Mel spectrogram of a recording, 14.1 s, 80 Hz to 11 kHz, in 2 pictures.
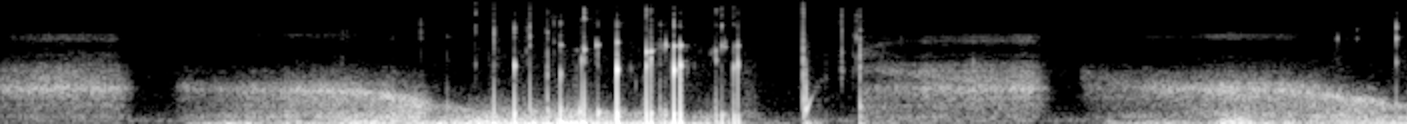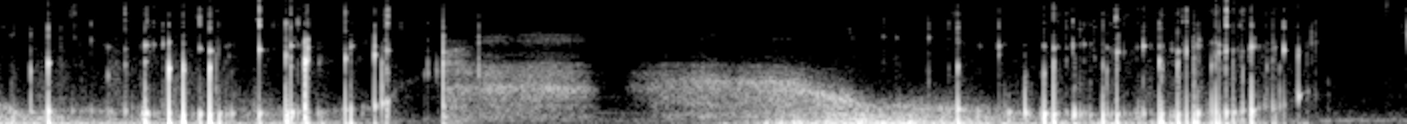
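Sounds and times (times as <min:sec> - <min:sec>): breathy mouth rush: 0:00.0 - 0:13.6
sharp mouth clicks: 0:01.6 - 0:04.4, 0:06.5 - 0:09.5, 0:11.2 - 0:13.7.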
